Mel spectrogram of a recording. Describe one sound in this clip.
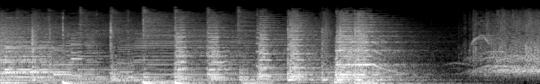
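A band plays jazz with electric guitar, horns and drums.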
